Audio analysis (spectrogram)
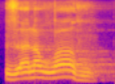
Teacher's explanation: lam jalala yang sebelumnya fathah kita baca tafkim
